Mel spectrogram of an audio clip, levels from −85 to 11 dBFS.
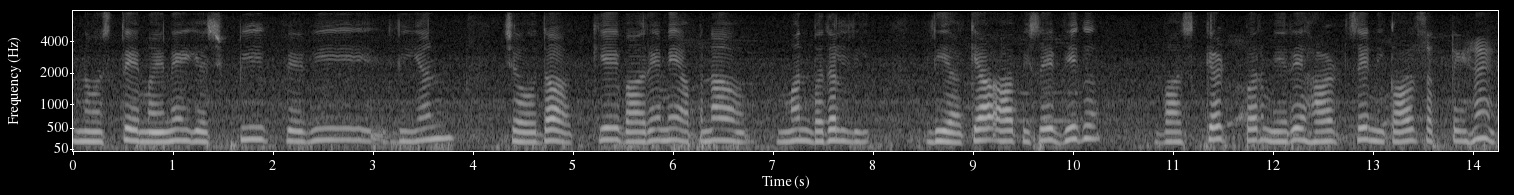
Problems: constant background noise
